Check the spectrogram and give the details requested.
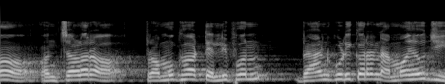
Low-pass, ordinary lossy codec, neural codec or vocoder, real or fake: none; none; none; real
